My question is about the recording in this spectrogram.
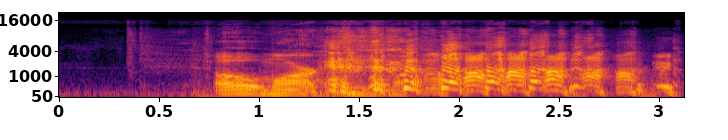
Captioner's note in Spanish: risas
